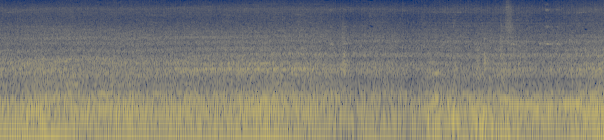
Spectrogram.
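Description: JCB backhoe loader's diesel engine running steadily under load while its front bucket tips soil into a dump truck and the machine backs away.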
